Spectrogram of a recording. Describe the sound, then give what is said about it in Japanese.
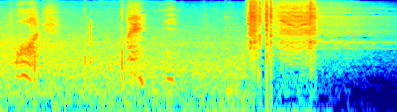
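Camera shutter clicks as a group photo is taken at the close of a comic convention event. A few sharp, quick clicks come after brief voices. “それじゃあ撮りますよ。”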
